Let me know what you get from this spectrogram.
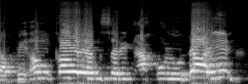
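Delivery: suara tinggi sambil tersedu-sedu; menangis tersedu. Acted. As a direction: meratap haru sambil menangis. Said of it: "nangis, terseduh-seduh". (menangis tersedu-sedu karena terharu)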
